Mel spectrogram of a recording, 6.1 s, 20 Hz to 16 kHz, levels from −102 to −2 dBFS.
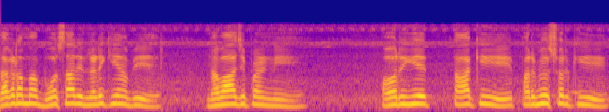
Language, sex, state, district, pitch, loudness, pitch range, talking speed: Garhwali, male, Uttarakhand, Tehri Garhwal, 205 Hz, -16 LUFS, 185-220 Hz, 150 wpm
